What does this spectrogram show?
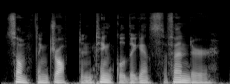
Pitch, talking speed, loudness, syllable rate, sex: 90 Hz, 185 wpm, -21 LUFS, 6.1 syllables/s, male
